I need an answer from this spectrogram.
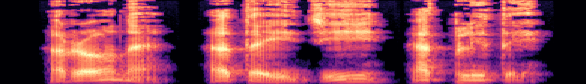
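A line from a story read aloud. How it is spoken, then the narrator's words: Even, commanding. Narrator (Russian): ровным голосом приказал я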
